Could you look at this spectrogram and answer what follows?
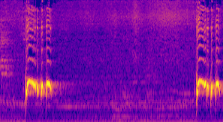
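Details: Local zebra dove, its song said to get other birds calling too, giving two pulsed cooing phrases about three and a half seconds apart, each a fast run of clipped, level notes, with a quiet pause between.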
